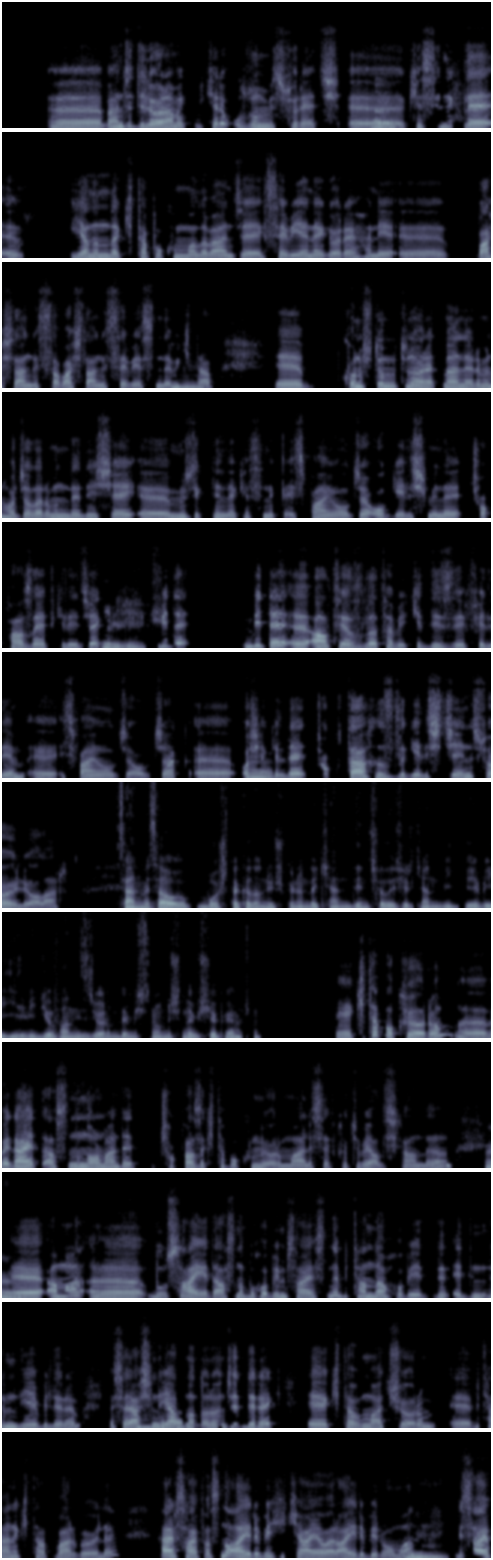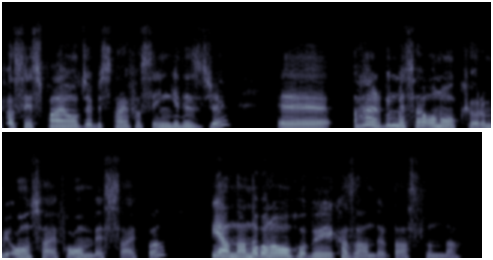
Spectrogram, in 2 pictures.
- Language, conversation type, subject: Turkish, podcast, Hobiler günlük stresi nasıl azaltır?
- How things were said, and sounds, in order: other background noise; tapping; unintelligible speech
